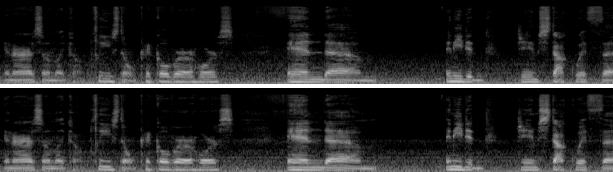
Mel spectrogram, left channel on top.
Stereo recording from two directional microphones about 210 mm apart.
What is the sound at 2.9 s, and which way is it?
Speech, 15° right (ahead or behind).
